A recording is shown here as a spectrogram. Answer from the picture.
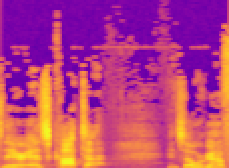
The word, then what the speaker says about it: kata: And it's spelled K-A-T-A, kata.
